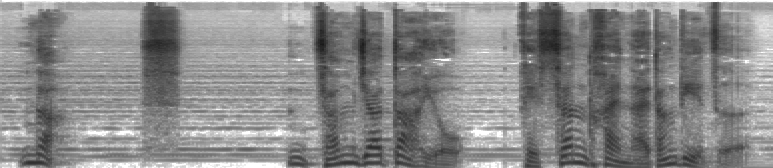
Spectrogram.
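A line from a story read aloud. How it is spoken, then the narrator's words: Slow. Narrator (Chinese): 我奶奶慢慢的说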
